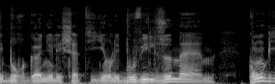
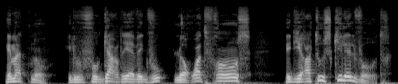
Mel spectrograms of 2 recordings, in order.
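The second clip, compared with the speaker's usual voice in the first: high, pressing instruction; insistent order; 5 semitones higher, 3 dB louder than usual. A narrator's reading. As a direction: impose it on her with urgency. Madame de Bouville donne ses ordres. (ordre pressant, voix haute)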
